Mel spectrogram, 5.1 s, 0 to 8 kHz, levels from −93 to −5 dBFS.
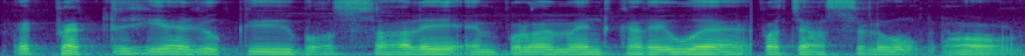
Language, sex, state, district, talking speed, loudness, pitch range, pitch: Hindi, male, Bihar, Lakhisarai, 175 wpm, -31 LUFS, 120-130 Hz, 130 Hz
